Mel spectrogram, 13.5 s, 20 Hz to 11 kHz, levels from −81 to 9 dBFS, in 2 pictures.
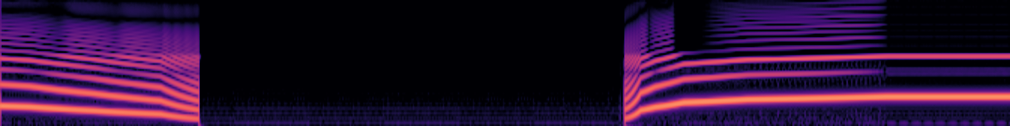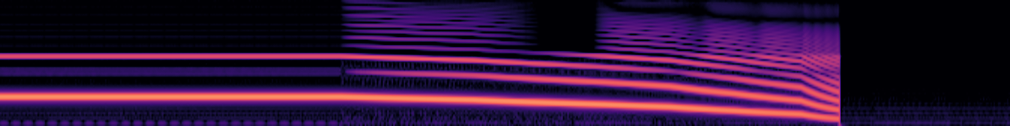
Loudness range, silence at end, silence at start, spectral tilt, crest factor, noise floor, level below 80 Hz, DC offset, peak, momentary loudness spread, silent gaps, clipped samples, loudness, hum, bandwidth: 8 LU; 1.15 s; 0 s; -3.5 dB/octave; 8 dB; -68 dBFS; -70 dBFS; under 0.1%; -10 dBFS; 4 LU; none; under 0.1%; -16 LUFS; 50 Hz at -80 dBFS; 10.5 kHz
